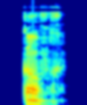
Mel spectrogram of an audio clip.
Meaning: camphor
- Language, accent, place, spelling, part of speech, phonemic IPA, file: French, France, Lyon, camphre, noun, /kɑ̃fʁ/, LL-Q150 (fra)-camphre.wav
